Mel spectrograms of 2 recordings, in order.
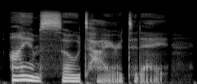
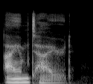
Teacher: Use rising intonation. Instead of a flat I am tired, try a melodic I am so tired today. It sounds friendlier.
